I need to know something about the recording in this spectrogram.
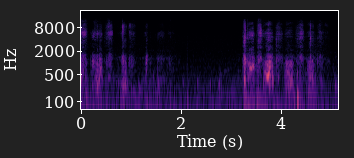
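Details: Sick female pet ferret with flu, indoors, coughing and sneezing: soft scattered breathy snorts early on, a quiet stretch, then a sharp explosive sneeze followed by a cluster of rough, noisy coughs and snuffles.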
